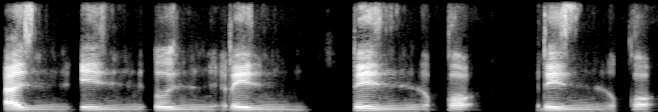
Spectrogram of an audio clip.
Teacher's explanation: Maka ini juga bukan rizq ya, tapi dia harus ditunaikan dulu sifat rokhwah dari huruf zai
